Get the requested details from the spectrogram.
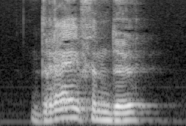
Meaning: inflection of drijvend: 1. masculine/feminine singular attributive 2. definite neuter singular attributive 3. plural attributive
- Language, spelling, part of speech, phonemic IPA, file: Dutch, drijvende, adjective / verb, /ˈdrɛivəndə/, Nl-drijvende.ogg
